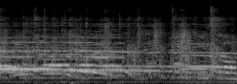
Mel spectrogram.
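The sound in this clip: At a live event, an audience cheers and claps for an editor, with a burst of whoops and raised voices over a rush of applause.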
